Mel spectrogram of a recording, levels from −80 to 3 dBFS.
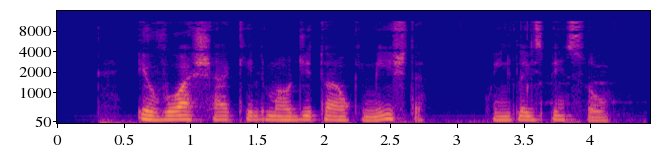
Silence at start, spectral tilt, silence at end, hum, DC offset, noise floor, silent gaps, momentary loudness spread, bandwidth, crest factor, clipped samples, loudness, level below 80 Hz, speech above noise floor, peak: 0.3 s; -6.5 dB/octave; 0.3 s; none; under 0.1%; -49 dBFS; none; 11 LU; 11.5 kHz; 20 dB; under 0.1%; -28 LUFS; -52 dBFS; 21 dB; -10 dBFS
